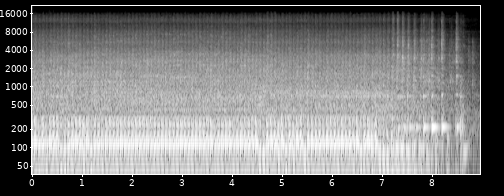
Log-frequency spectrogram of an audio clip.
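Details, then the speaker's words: Craftsman LT1000 riding mower single after carburetor rebuild, air filter fitted, upper shroud off: steady even putter at idle with smooth regular beat and no misses, then shuts down; running healthy. "It should run a little bit better too with the air filter and having the correct suction on the carburetor."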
